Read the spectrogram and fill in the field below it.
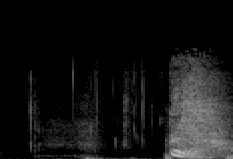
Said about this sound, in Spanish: Salud, güey. A mí también me dan ganas de estornudar.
